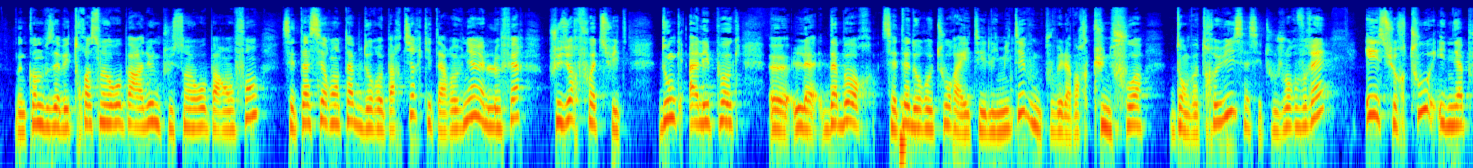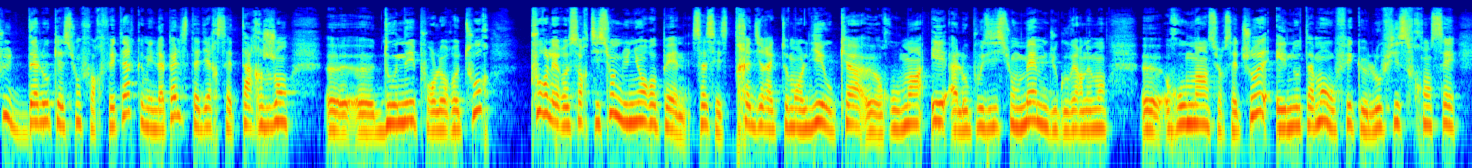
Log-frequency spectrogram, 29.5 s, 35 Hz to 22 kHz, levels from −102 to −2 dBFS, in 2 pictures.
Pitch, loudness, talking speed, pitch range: 185 Hz, -27 LUFS, 220 wpm, 165-210 Hz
